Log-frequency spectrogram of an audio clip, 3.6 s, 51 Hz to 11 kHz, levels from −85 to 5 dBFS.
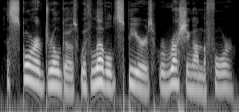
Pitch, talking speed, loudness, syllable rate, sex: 175 Hz, 200 wpm, -18 LUFS, 5.4 syllables/s, female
